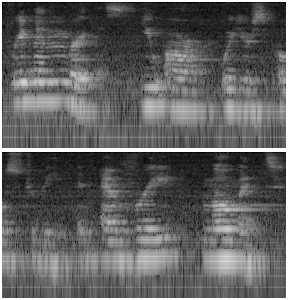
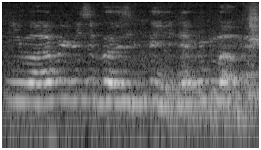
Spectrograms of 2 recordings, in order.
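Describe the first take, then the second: First: Measured, weighty pronouncement; slow solemn advice. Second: Higher put-on reciting voice; grudging mock repetition. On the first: Retold or imitated. Psychic friend calming a frantic driver, slow solemn advice. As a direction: spell it out slowly as a lesson. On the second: Frazzled driver repeating psychic's line on demand, grudging mock repetition. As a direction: parrot the mantra reluctantly, as ordered.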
